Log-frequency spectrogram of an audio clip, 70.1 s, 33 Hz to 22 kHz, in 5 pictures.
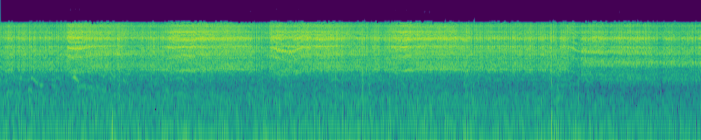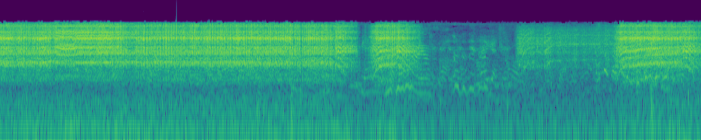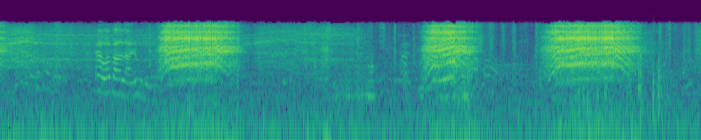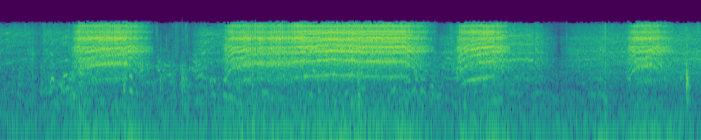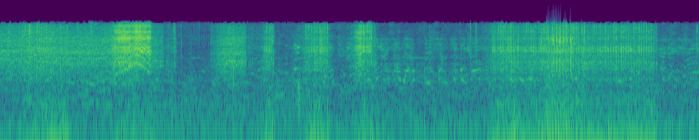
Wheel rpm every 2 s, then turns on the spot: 230, 230, 220, 220, 230, 230, 170, 160, 160, 160, 90, 20, 0, 90, 10, 30, 50, 10, 40, 60, 60, 10, 60, 90, 160, 60, 30, 30, 10, 30, 0, 10, 0, 30, 20.
52-54 56-60 66-70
